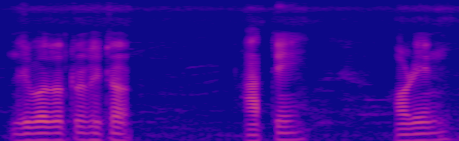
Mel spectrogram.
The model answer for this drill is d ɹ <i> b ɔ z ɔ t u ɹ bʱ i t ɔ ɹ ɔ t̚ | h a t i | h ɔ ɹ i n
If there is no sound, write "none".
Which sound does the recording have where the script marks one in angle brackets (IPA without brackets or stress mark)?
i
